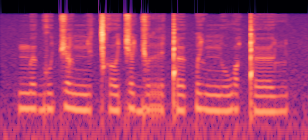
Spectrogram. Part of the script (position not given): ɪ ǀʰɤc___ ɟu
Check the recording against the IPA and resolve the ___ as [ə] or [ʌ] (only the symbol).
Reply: ʌ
